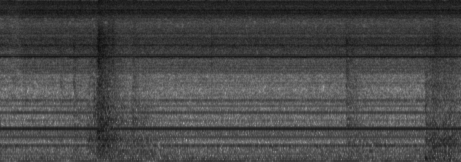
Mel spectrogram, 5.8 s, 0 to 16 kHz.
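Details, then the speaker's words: Omni/EconoHeat/Morrheat waste oil heater burner after cleaning burner and nozzle, setting 12.5: steady even roar, constant hum, no surging or sputtering; firing cleanly, runs really nice, startup smoke clearing. "so um yeah but that's it there it runs really nice 12 1/2"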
